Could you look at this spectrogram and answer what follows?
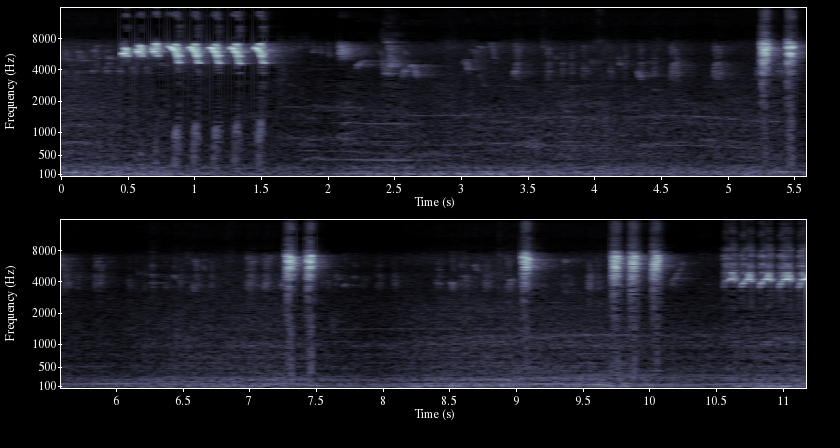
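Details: Sunbird in 'gacor' song: an opening fast shrill rattle, then scattered single high sharp notes and short double ticks spaced a second or two apart, ending in a quick squeaky flurry.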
